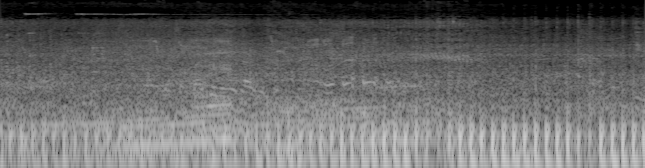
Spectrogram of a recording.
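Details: Hero Glamour motorcycle after piston ring fitting. Steady, even low idle beat with no knock or rattle; engine sound problem solved, normal idle.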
